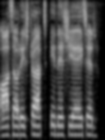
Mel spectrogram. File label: Kamikaze, Robot; hedgewars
